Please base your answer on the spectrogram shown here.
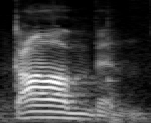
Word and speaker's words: Garmbin: Garmbin. Like, you started to say Garfield and then you have to think of another word halfway through.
